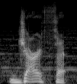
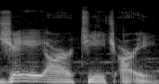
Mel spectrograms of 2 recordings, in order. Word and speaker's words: Jarthra: keep saying her name Jarthra Jarthra Jarthra that's how it's pronounced J a r t h r a jarthra.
